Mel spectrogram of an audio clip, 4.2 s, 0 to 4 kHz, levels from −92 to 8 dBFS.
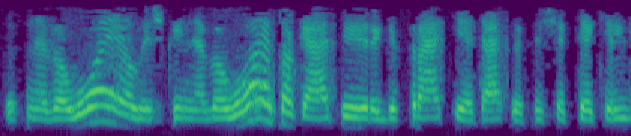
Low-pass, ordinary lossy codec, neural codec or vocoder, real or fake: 3.6 kHz; MP3, 16 kbps; vocoder, 44.1 kHz, 128 mel bands every 512 samples, BigVGAN v2; fake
